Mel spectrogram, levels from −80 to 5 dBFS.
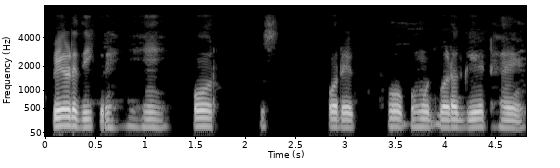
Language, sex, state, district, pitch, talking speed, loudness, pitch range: Hindi, male, Chhattisgarh, Balrampur, 140 Hz, 150 wpm, -19 LUFS, 135-145 Hz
